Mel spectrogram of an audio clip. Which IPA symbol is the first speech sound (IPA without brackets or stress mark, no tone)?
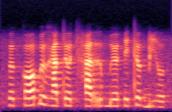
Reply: ɵ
